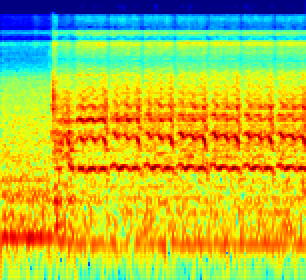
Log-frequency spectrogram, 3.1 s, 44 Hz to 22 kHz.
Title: Engine 660 cc fault misfire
